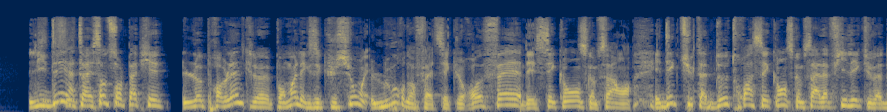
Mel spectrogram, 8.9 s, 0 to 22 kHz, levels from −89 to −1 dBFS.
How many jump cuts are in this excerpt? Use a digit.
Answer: 5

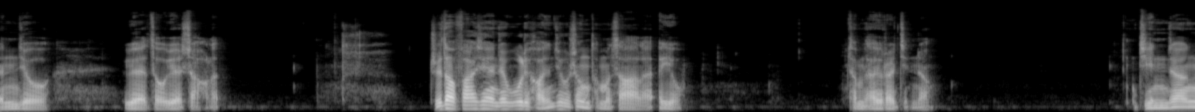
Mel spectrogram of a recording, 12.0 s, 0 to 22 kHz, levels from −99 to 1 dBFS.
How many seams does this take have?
0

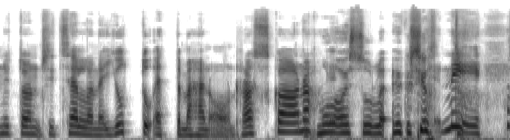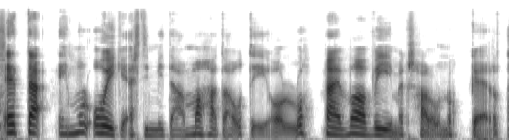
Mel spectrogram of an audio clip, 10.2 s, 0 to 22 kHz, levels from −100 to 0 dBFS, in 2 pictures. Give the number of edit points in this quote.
1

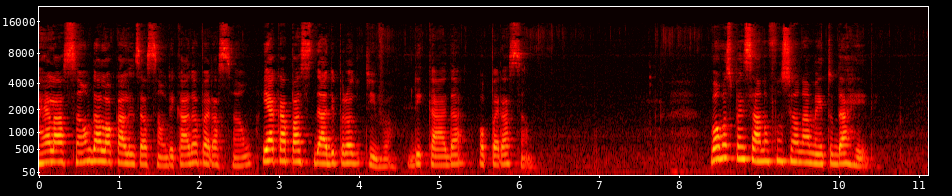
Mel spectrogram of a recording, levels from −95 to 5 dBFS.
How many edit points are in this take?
2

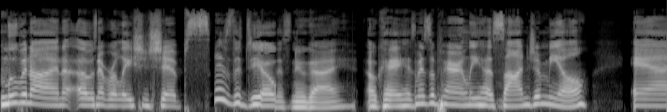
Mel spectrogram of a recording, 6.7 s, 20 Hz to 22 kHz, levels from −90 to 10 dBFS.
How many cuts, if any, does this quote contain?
4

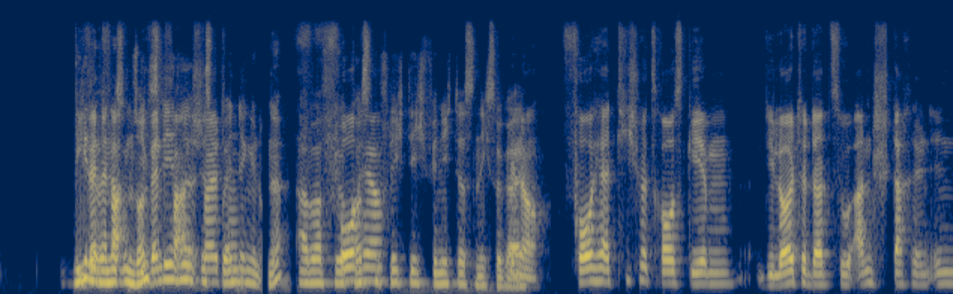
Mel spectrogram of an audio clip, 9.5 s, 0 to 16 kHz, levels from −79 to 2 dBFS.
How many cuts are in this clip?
2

